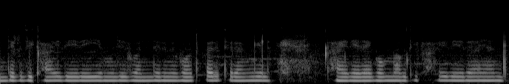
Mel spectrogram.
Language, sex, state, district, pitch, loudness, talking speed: Marwari, female, Rajasthan, Churu, 180 Hz, -36 LUFS, 225 wpm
